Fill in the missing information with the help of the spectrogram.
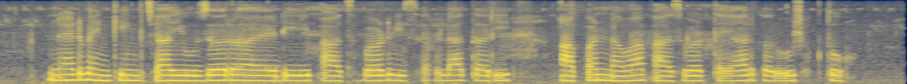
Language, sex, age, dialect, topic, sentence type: Marathi, female, 60-100, Varhadi, banking, statement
